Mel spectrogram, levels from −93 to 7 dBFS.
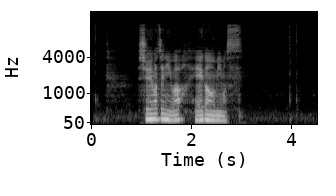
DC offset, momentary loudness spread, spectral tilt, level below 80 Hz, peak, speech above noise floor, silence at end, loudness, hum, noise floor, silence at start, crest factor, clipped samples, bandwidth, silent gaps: under 0.1%; 16 LU; -7 dB/octave; -60 dBFS; -8 dBFS; 51 dB; 1.6 s; -22 LUFS; none; -73 dBFS; 0.95 s; 18 dB; under 0.1%; 10.5 kHz; none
